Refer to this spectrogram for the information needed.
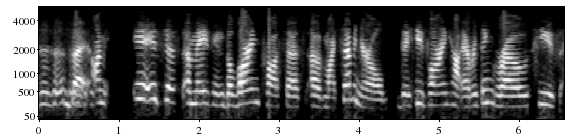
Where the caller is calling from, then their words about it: Indiana, United States; Hi, Mary Beth. … I'm from Indiana.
